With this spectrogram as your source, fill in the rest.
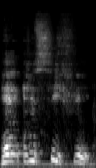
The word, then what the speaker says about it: Recife: And the first synagogue in the Americas was built in the capital, Recife. I don't get it. There's an R, but why is it pronounced like an H?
